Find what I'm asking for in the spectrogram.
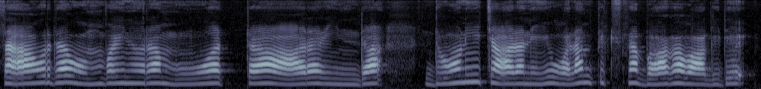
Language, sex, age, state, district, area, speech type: Kannada, male, 45-60, Karnataka, Tumkur, urban, read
